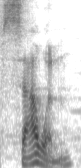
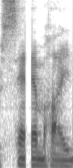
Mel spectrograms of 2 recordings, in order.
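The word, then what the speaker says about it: Samhain: the Celtic Festival of saan or samine if you want uh sa if you're if you're actually pronouncing it the Celtic way um there is no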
